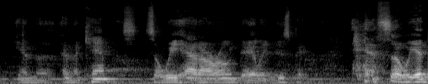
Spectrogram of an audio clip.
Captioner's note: laughs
